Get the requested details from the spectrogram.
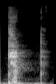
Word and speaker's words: phạch: Chữ phạch, chữ B phở này nè là đọc đứng một mình đó, chúng ta đọc là p. Còn chữ P H là đọc là b b. Rồi chữ T này có dấu nặng là chúng ta đọc là t. Đọc uốn cong lưỡi lại và búng ra t. Thì chữ này chúng ta đọc là phạch phạch phạch.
